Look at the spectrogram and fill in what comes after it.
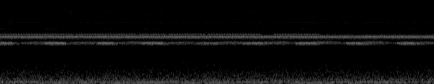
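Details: Snowy Tree Crickets and Four-spotted Tree Crickets in summer night chorus at Chautauqua, Boulder, Colorado: a continuous high trill with softer, less regular chirps pulsing beneath it.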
